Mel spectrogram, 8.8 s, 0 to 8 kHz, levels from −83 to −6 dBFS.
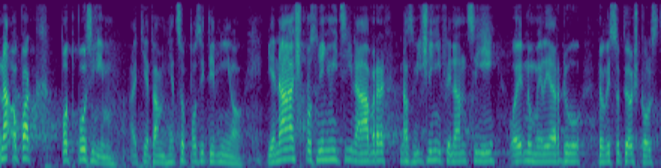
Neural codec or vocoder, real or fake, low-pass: codec, 24 kHz, 3 kbps, HILCodec; fake; 7.2 kHz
